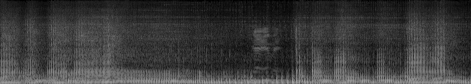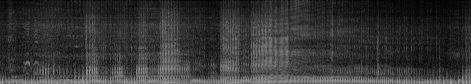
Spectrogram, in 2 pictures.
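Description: A quad bike engine revs loudly and unevenly nearby.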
